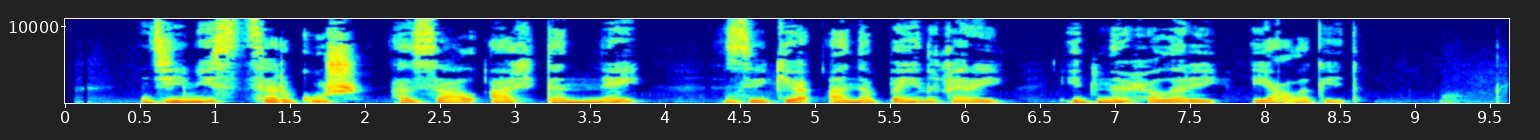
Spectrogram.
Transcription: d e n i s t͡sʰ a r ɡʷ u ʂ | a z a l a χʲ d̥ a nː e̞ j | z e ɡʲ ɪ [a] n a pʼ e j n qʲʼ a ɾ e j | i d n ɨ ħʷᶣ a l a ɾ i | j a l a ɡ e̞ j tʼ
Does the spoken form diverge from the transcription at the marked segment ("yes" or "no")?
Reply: no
